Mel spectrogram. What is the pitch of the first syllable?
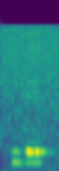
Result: low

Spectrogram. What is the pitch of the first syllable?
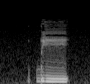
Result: low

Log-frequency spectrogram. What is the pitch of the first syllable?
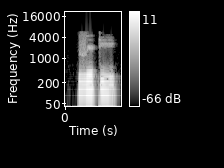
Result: low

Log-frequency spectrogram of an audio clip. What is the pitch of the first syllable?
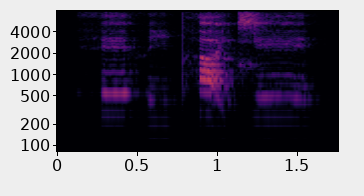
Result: high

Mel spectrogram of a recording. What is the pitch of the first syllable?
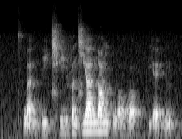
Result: low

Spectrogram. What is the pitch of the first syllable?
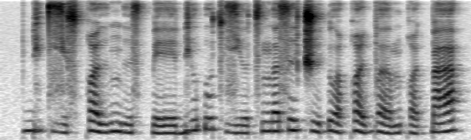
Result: rising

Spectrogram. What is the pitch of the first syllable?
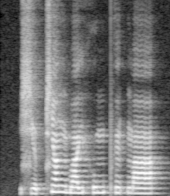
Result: low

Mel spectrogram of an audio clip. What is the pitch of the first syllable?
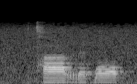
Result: low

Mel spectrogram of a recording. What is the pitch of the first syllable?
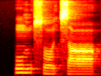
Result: high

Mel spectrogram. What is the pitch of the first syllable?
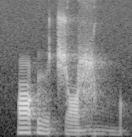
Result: high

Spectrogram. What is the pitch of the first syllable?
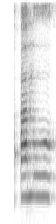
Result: high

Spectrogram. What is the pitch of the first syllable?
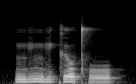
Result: rising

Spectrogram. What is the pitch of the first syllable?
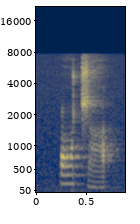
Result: high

